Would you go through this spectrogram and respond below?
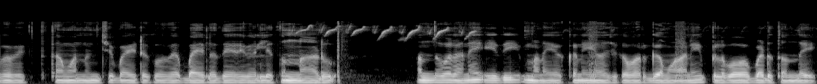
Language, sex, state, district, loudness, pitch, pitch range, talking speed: Telugu, male, Andhra Pradesh, Sri Satya Sai, -15 LUFS, 90 Hz, 90-95 Hz, 105 wpm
